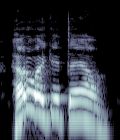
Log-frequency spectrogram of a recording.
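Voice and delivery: put-on high, very loud yelling child's voice. Voicing a child stuck on a roof, in a child stuck on roof voice. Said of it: "in the voice of a of a what appears to be a child stuck on a roof".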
